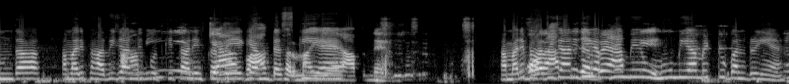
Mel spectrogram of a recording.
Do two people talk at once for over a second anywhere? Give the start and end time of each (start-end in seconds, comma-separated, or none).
1.3-3.4, 5.3-6.6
